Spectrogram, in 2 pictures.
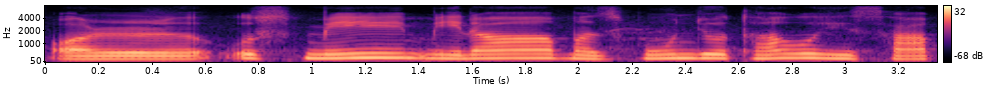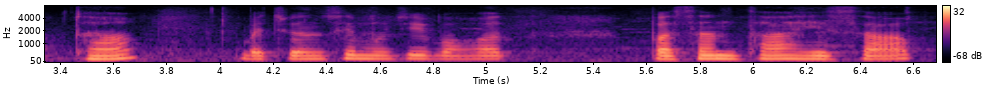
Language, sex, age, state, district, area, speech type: Urdu, female, 30-45, Delhi, South Delhi, rural, spontaneous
